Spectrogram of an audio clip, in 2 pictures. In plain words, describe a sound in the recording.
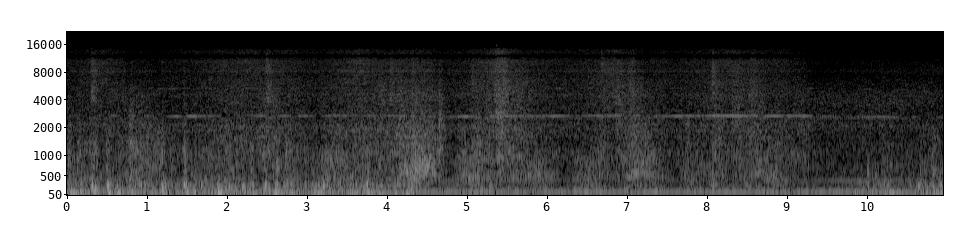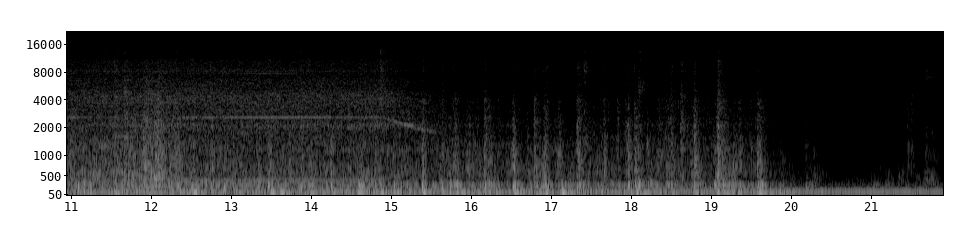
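Wet laundry thumps and sloshes inside a turning drum.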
